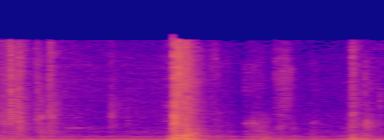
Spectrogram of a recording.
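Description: A kitchen-style knife stabbing into a corrugated cardboard shipping box: one sharp, short hit about a second in, after a faint click at the start.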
